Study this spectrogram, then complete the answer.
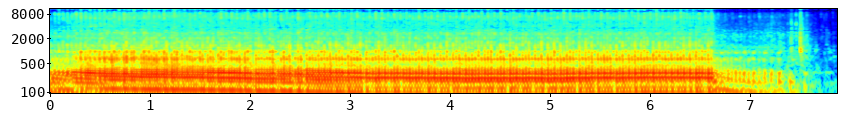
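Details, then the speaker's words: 1962 Viking 15 hp two-stroke outboard after refurbishment, with replaced coils and set points: a steady, even buzzing note holds speed without misses, then is switched off and spins down; normal running. "It's uh It sounds like it'll run pretty well. So, uh, I'm happy with that."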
